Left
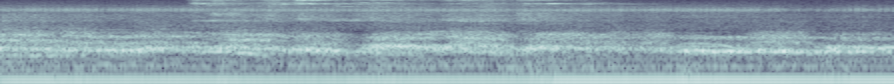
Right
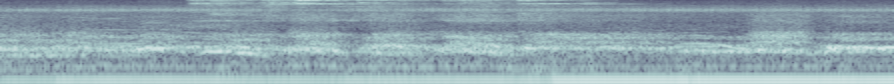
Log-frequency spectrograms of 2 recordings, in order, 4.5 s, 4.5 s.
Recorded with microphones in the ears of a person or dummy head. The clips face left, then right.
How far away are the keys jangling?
About 4.5 m.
